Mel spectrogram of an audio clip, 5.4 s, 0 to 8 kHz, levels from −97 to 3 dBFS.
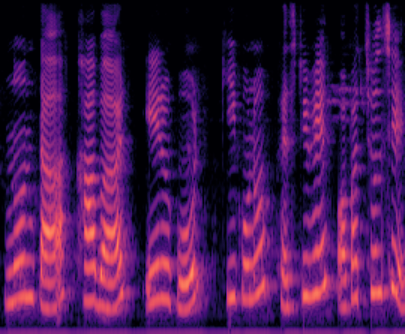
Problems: background sounds at intervals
